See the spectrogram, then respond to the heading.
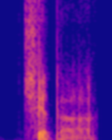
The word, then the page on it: chypre: British English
